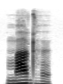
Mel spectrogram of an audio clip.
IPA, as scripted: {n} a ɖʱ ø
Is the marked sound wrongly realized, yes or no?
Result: yes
